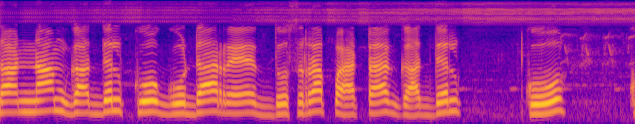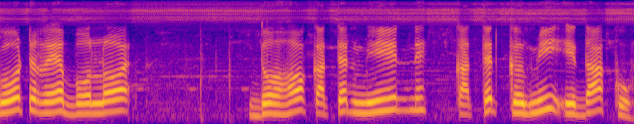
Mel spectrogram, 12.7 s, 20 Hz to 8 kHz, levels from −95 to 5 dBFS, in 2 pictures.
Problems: constant background noise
